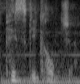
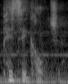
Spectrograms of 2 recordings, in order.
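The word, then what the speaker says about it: pisciculture: It's interesting you say that cuz I think a lot of people think it's pisky culture, but it's actually pronounced pissy culture.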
